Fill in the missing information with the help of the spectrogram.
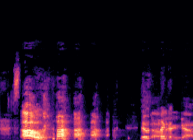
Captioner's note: laughing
